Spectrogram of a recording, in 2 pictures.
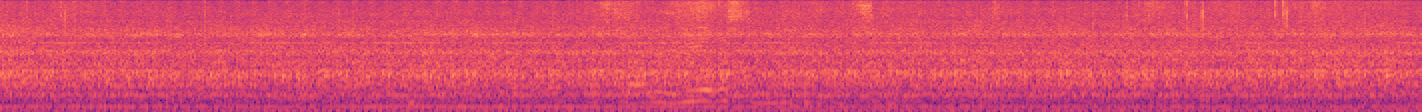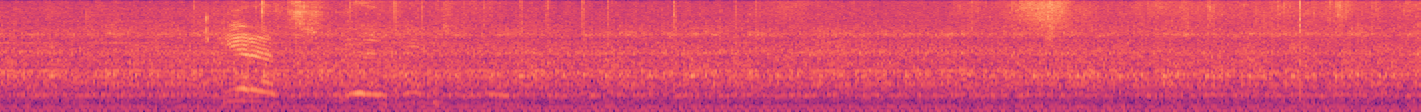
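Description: Crane engine idling steadily, a low even hum.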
